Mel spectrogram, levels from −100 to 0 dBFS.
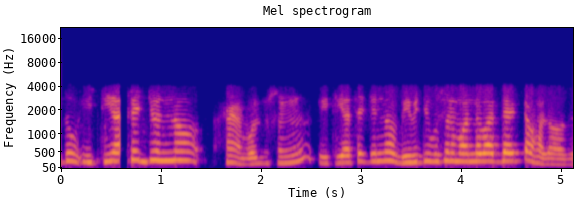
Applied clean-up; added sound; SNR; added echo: neural mask model Resemble Enhance denoiser.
